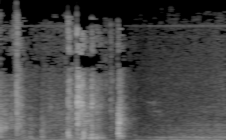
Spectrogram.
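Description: Handling noise close to the microphone: a few sharp clicks and knocks, one at the start, a cluster a little under a second in and one more just after, over a low steady hum.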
